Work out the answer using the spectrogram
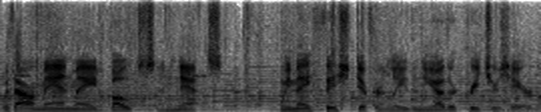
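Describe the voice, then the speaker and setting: A man narrating a scripted nature documentary in a measured, storytelling way. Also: on the low side, sing-song, loud music behind the voice.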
